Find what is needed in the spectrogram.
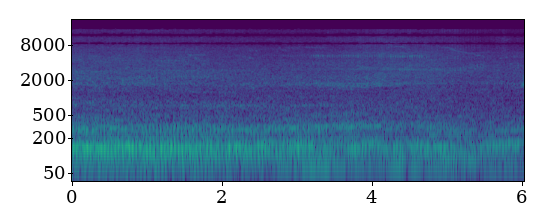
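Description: Motor vehicle engine running close by, a steady low rumble that eases slightly about two-thirds of the way through.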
